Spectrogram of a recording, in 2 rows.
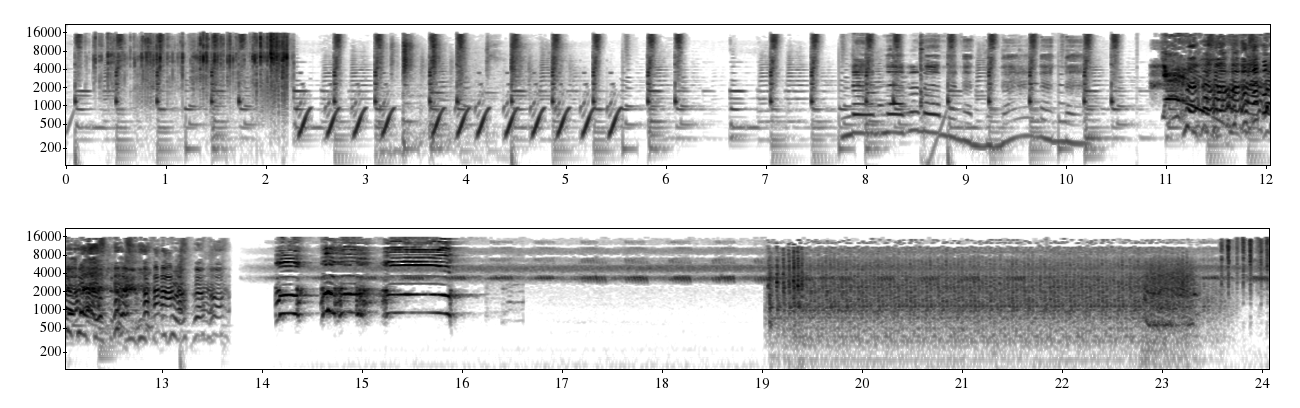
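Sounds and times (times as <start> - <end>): rooster crowing: 14.1 - 16.6.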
